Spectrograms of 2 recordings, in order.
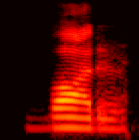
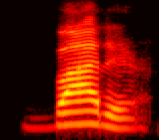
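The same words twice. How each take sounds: First: "butter" with short uh in first syllable; schwa vowel. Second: "butter" with wide-open a in first syllable; louder "butter", opened up like "batter"; open-A vowel. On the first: Teacher contrasting two sounds, "butter" with schwa. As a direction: lower "butter", mouth barely open. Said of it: "y esta es con A". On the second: Teacher contrasting two sounds, "butter" with open a. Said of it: "esta es con A". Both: Shown as a demonstration.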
